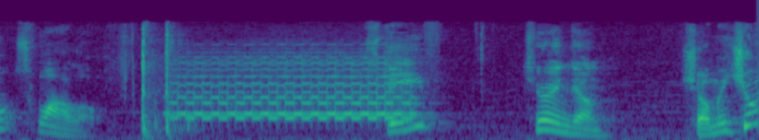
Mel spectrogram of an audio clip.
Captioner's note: alarm rings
